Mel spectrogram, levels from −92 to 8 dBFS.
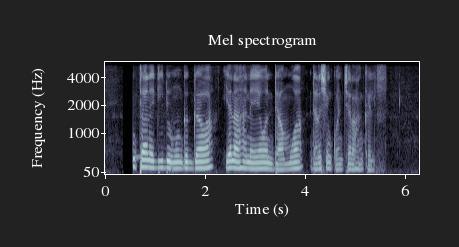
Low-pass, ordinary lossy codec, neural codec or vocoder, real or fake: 5.4 kHz; none; none; real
